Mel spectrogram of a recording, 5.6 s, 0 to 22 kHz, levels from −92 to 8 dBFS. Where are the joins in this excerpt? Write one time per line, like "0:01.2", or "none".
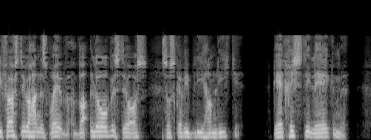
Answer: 0:02.4
0:04.0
